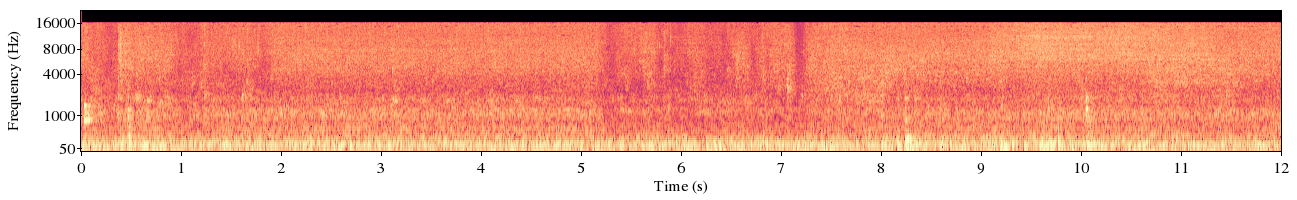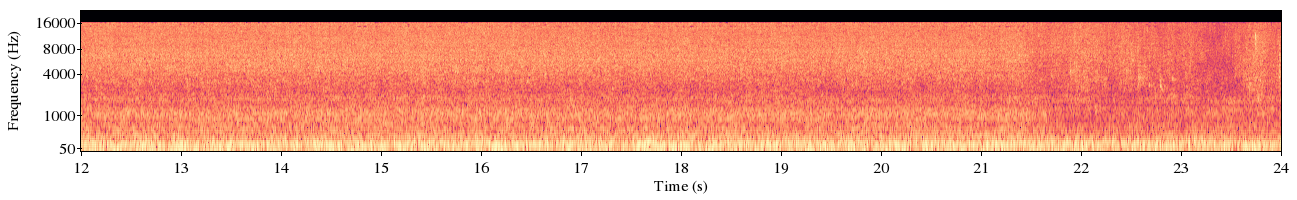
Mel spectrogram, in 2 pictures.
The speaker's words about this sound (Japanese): 洗面台で洗ってる。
